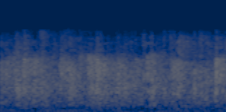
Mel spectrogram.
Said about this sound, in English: All right, you guys who are here, if that's true, just give God an applause. I want everybody to hear.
